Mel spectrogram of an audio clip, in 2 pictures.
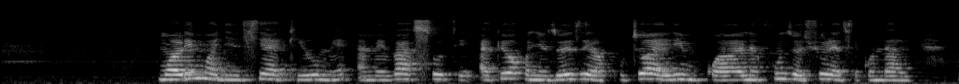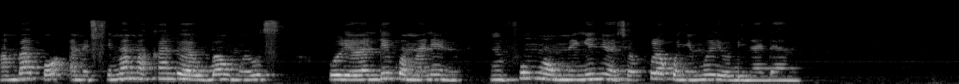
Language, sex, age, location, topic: Swahili, female, 18-24, Dar es Salaam, education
